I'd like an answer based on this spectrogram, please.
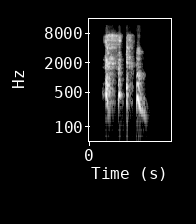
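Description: Four quick harsh cough bursts in a row from an adult, a short coughing fit.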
